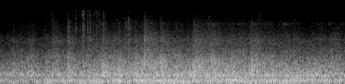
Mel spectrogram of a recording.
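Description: A London Underground train rattles along with a loud, steady roar, dense low rumble and faint rhythmic clatter running throughout, no voices.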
